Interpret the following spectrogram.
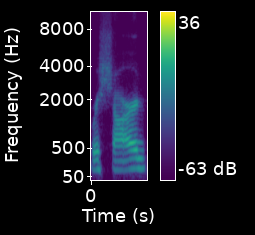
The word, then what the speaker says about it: Richard: It's Dawn Rashard, spelled like Richard, DAWNRICHARD you can book me, or youcanbook.me.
